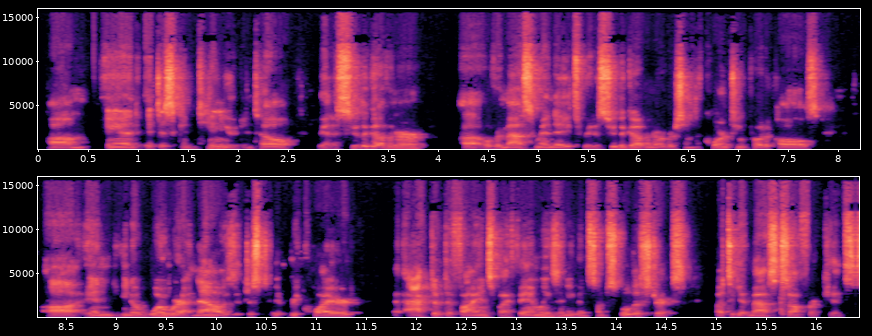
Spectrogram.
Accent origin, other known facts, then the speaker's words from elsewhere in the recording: Placer County, California, United States; I'm from Placer County.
